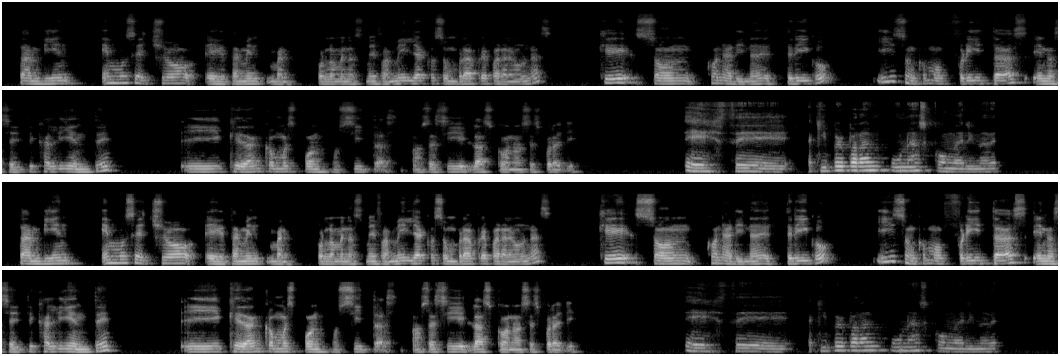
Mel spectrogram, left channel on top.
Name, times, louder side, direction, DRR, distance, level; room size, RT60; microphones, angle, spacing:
voice 1, 0.2-5.5 6.0-8.3 8.7-11.7 12.3-16.3, right 4 dB, 45° right, 0.5 m, -25 dB
voice 2, 17.4-20.5, left 5 dB, 80° left, 0.5 m, -26 dB
3.5 x 2.8 x 2.9 m
head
